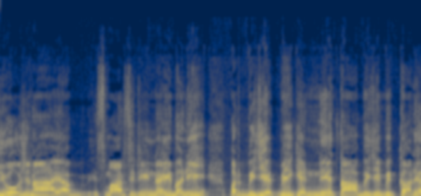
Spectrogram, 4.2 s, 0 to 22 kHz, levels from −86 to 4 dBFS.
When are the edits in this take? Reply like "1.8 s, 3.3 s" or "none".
none

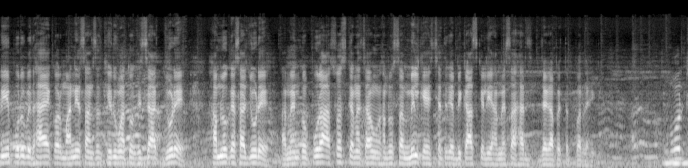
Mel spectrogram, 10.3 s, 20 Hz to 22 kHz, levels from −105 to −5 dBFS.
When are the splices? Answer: none

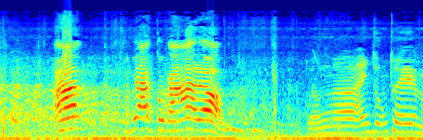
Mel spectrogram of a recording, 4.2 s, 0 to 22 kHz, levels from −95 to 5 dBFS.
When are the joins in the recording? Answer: none

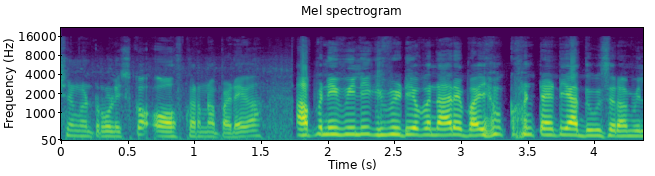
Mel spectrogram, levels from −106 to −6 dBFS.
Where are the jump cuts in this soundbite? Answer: 1.7 s

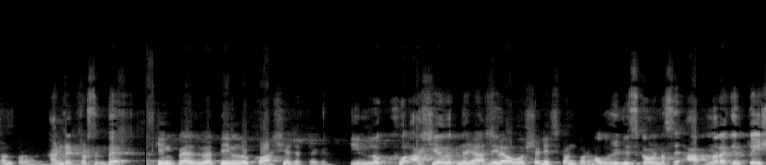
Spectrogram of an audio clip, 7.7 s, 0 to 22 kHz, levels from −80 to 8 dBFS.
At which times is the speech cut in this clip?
1.5 s

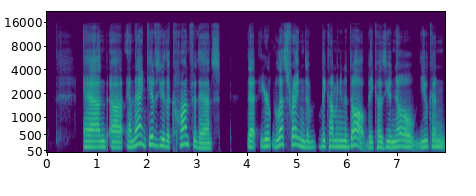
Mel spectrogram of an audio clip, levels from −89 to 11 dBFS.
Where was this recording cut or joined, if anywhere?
4.4 s, 5.4 s

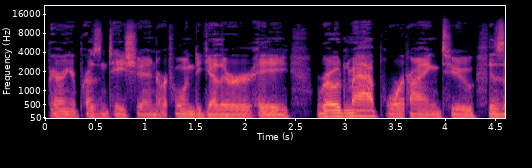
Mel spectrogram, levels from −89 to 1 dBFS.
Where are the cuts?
1.2 s, 3.7 s

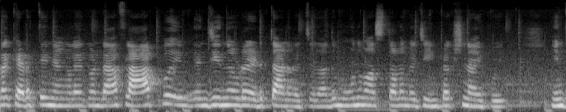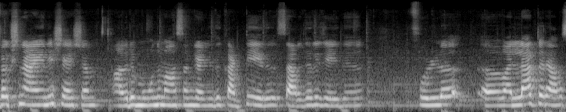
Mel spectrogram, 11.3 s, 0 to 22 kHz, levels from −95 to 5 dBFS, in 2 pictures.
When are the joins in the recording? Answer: none

